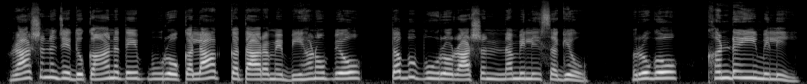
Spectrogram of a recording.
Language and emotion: Sindhi, neutral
